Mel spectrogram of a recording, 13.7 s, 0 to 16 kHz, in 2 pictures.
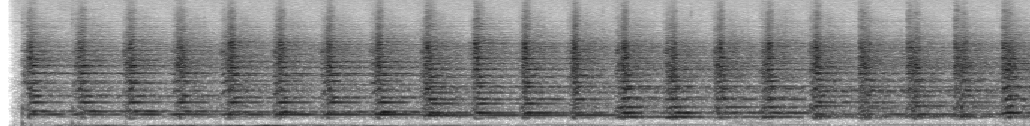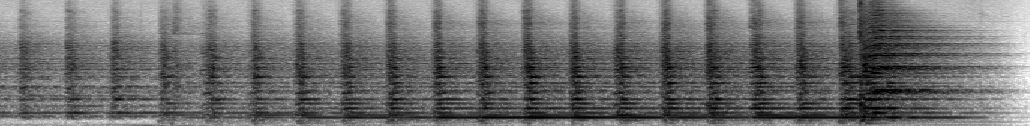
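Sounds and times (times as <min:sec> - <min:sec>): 
orchestra playing jazz: 0:07.3 - 0:13.4.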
